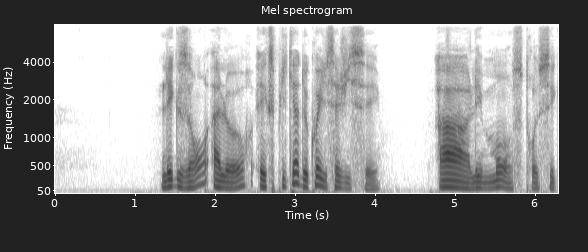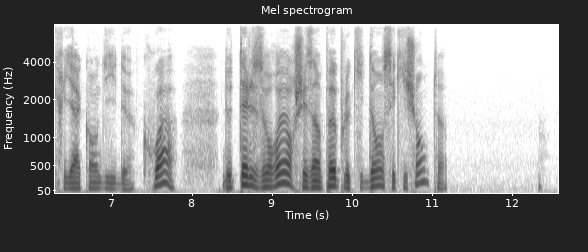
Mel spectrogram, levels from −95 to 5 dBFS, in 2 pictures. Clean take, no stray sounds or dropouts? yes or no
yes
